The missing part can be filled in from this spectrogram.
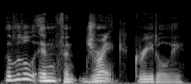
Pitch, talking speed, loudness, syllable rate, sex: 145 Hz, 155 wpm, -18 LUFS, 5.1 syllables/s, male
